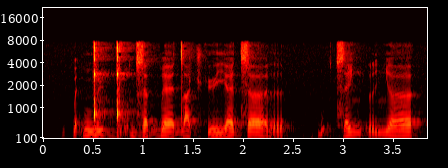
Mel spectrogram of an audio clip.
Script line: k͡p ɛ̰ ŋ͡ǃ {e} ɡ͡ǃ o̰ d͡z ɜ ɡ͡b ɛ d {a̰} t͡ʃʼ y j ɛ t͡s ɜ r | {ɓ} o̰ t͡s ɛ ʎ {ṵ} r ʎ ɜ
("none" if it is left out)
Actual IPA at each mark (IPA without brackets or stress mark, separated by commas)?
y, a, ɓ, o̰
